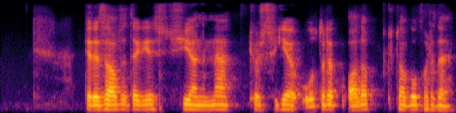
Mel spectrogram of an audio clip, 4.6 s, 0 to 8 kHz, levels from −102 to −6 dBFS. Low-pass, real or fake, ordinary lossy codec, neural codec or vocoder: 7.2 kHz; fake; Opus, 64 kbps; codec, 16 kHz, 2 kbps, X-Codec, HuBERT features, trained on balanced general audio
